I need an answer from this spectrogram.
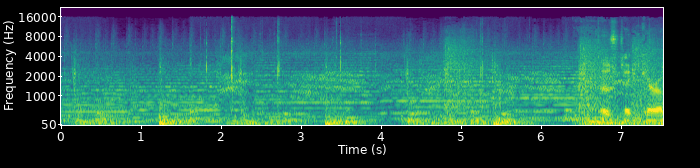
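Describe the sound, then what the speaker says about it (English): Cannons blasting one another in The Legend of Zelda: The Wind Waker, heard as repeated crashing, thudding impacts over dense game music and effects, with a louder burst near the end. "Oh, I can get the cannons to destroy each other."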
